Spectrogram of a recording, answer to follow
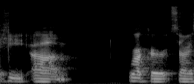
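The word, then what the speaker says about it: Ruckert: so and they have this young guy jeremy ruckett he um rucker sorry i said it wrong there we go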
